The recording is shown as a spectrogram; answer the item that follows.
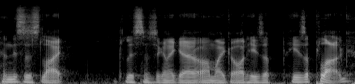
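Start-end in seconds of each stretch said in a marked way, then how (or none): none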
